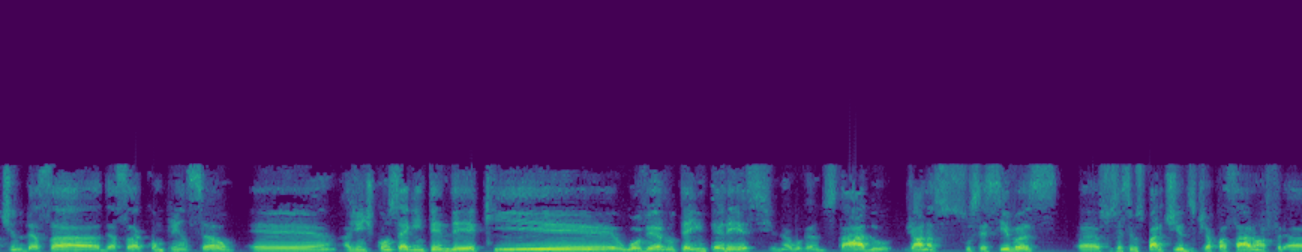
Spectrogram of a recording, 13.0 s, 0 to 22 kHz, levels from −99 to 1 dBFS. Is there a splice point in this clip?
yes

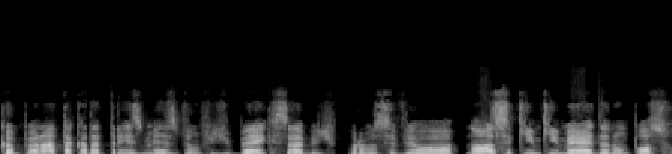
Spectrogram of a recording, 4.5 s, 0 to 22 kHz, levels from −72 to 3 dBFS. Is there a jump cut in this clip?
yes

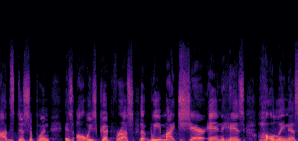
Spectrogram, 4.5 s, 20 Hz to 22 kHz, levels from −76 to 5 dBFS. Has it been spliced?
yes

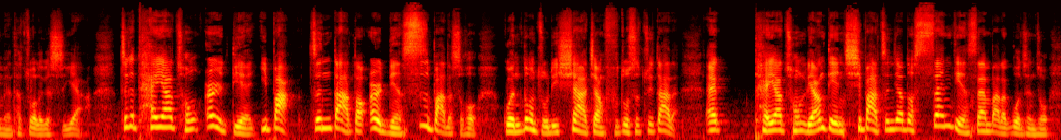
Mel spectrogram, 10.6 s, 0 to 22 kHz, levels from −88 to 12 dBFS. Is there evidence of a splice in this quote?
no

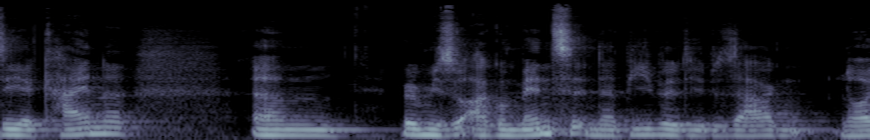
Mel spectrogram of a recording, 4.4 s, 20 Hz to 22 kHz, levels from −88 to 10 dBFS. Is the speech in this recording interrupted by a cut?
no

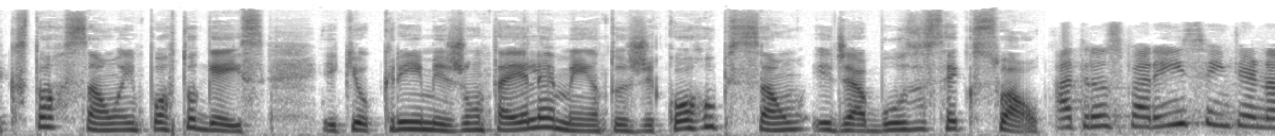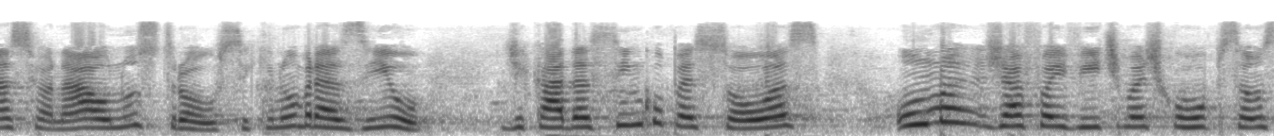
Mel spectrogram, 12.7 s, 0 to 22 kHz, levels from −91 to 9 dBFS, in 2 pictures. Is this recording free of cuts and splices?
yes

